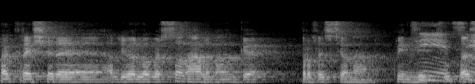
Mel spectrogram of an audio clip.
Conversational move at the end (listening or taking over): taking over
